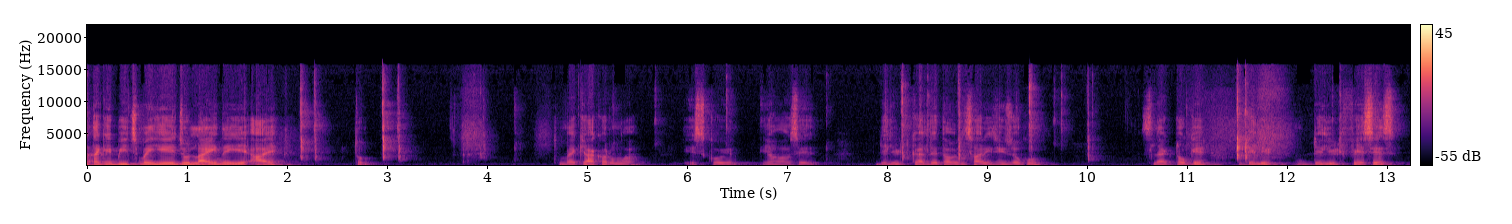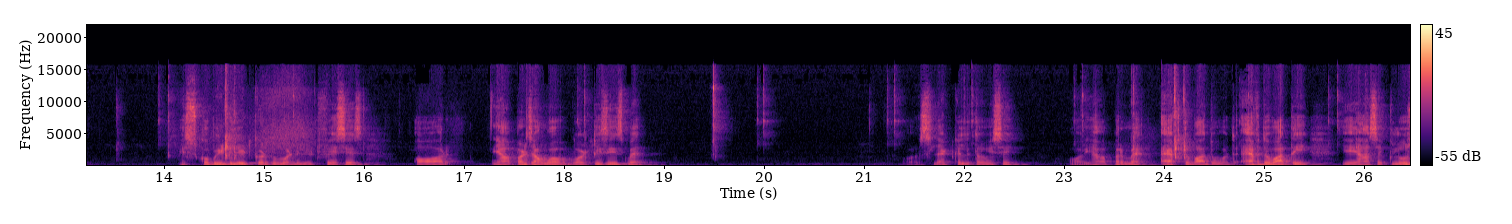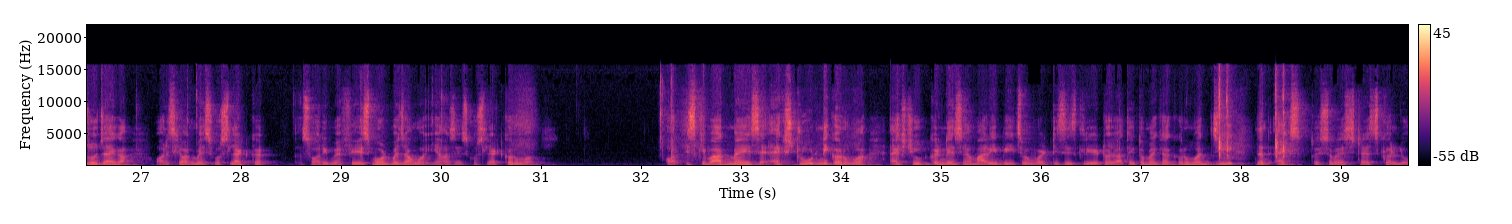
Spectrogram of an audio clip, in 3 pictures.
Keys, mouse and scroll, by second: 0.0 middle click, 2.2 Tab, 3.0 Tab, 3.9 middle click, 4.9 middle click, 5.7 click, 7.1 scroll down 1, 7.4 middle click, 8.4 shift+click, 8.7 middle click, 9.7 shift+click, 10.1 middle click, 11.5 Delete, 12.9 middle click, 14.0 click, 14.7 Delete, 15.7 middle click, 16.4-17.0 scroll up 2, 18.1 click, 20.0 shift+click, 21.3 shift+click, 22.0 shift+click, 23.1 shift+click, 24.1 f, 24.8 click, 25.7 click, 26.0-27.0 middle drag, 27.5 click, 29.2 click, 29.9 click, 32.2 KP_0, 37.8 g, 38.4 x.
